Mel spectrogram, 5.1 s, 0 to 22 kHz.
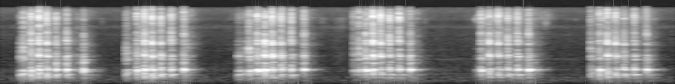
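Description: A thin metal tool is scraped along the grooves of an empty, clear, hollow, ridged plastic water bottle. Six separate bursts of rapid, ratcheting clicks are heard, each about half a second long with a hollow tone near 500 Hz and a bright rasp, separated by short silences.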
